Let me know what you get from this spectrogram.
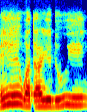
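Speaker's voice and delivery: put-on high, slow English with Indonesian accent. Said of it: "masih bilang".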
